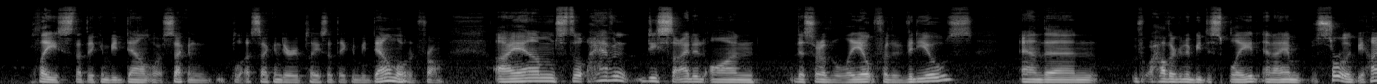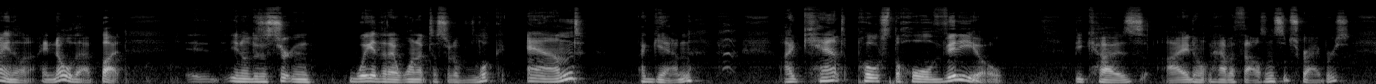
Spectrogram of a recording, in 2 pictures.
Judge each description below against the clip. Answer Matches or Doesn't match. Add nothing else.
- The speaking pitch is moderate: Doesn't match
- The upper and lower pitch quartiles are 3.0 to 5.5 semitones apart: Matches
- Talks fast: Doesn't match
